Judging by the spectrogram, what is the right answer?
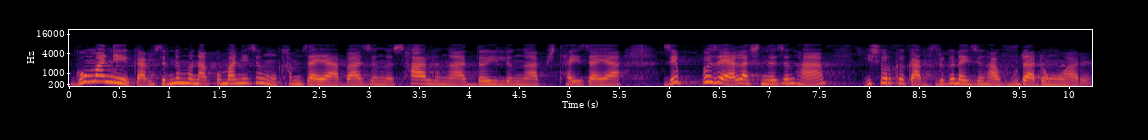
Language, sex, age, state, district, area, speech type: Bodo, female, 45-60, Assam, Udalguri, rural, spontaneous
